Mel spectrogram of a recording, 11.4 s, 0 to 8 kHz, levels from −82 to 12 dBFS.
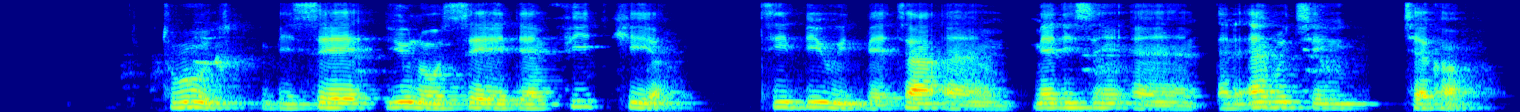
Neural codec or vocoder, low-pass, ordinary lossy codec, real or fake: none; 7.2 kHz; none; real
